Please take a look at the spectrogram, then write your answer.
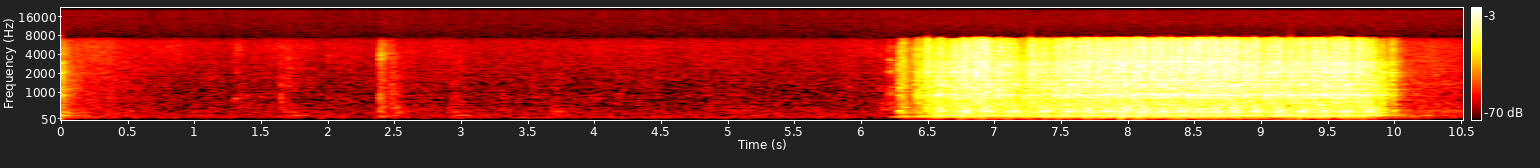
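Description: A simple domestic sewing machine stitching fabric: a steady, fast mechanical whir lasting about four seconds after near silence, close and alone with no talk.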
